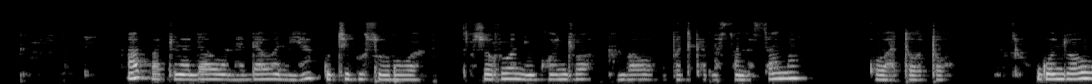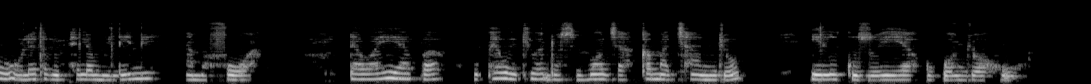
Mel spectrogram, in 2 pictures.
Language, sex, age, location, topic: Swahili, female, 18-24, Kisii, health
